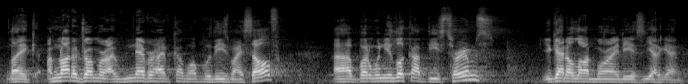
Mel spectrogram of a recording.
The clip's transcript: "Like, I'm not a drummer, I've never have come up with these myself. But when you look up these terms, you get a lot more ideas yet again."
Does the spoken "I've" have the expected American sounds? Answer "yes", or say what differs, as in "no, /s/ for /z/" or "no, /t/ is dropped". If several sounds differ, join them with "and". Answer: no, /w/ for /v/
